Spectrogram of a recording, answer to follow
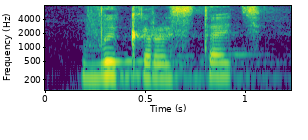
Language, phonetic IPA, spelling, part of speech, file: Belarusian, [ˈvɨkarɨstat͡sʲ], выкарыстаць, verb, Be-выкарыстаць.ogg
- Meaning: to use, to utilise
